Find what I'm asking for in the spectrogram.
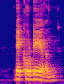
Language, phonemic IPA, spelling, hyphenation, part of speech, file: Dutch, /deːkoːˈdeːrə(n)/, decoderen, de‧co‧de‧ren, verb, Nl-decoderen.ogg
- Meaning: 1. to decode, to transpose a coded message in (intel)legible form 2. to apply technological reversal of encryption, e.g. convert a compressed signal into the final (and original) form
